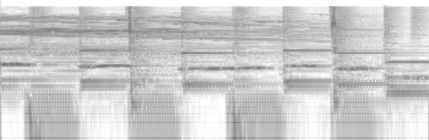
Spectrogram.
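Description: Upbeat background music with a quick, steady beat, about four strokes a second, and short, high pitched notes on top.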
